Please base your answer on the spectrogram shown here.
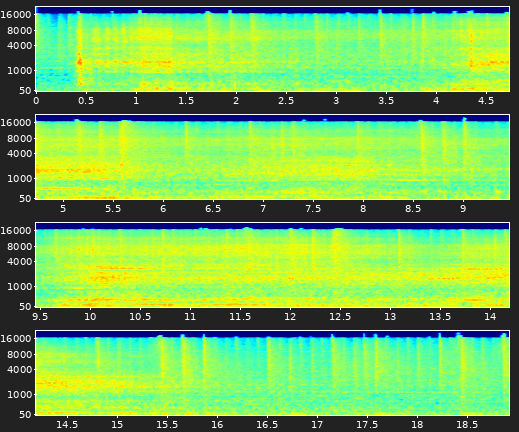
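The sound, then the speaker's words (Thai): A car engine rumbles steadily and revs as the car hurriedly pulls away toward Bangkok, its hum swelling and easing in two rises over a continuous low drone. “ป้าอ้อยก็รีบเร่งขึ้นรถมุ่งหน้าไปยังกรุงเทพ”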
